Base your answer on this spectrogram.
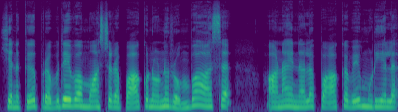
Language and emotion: Tamil, sad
